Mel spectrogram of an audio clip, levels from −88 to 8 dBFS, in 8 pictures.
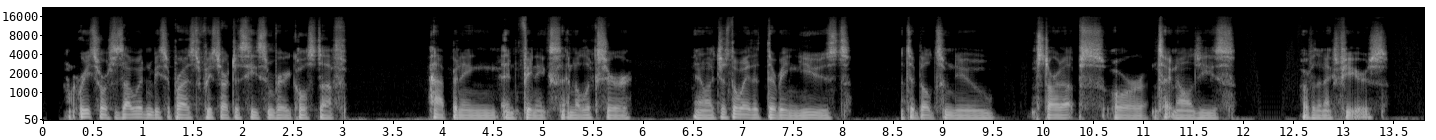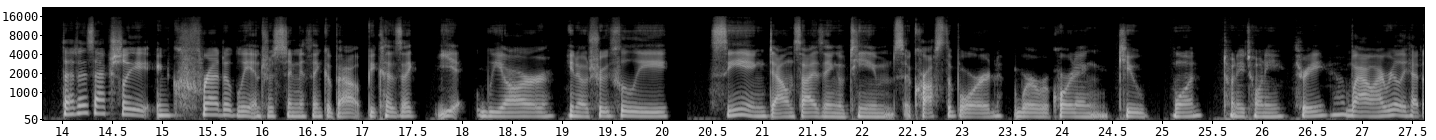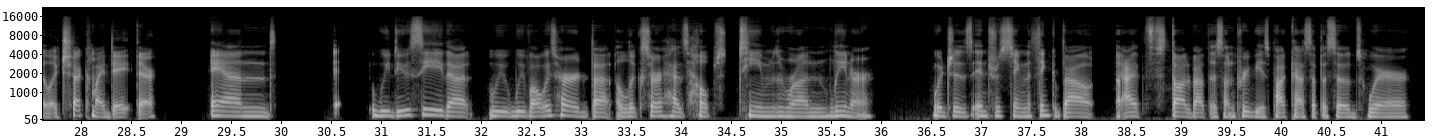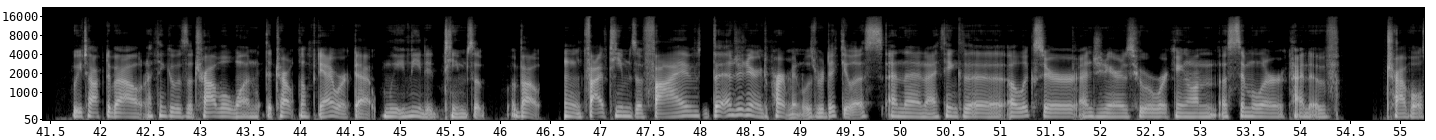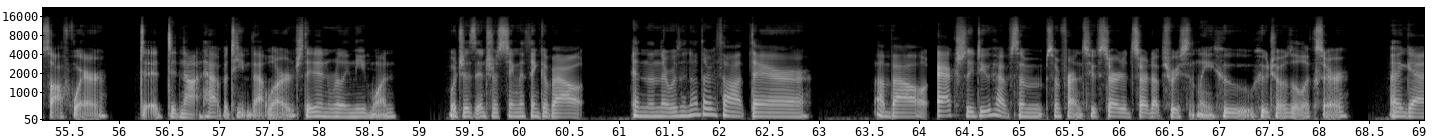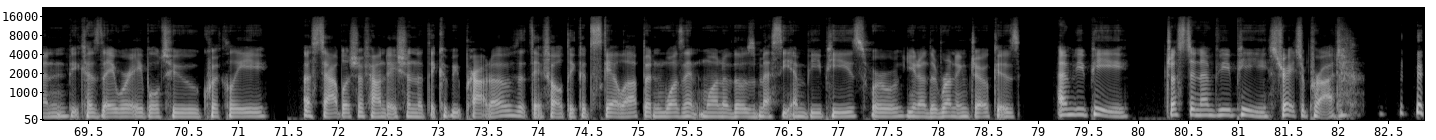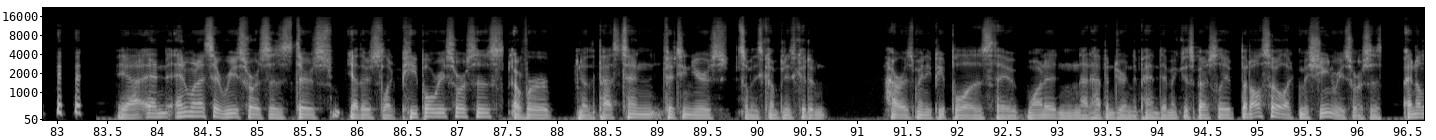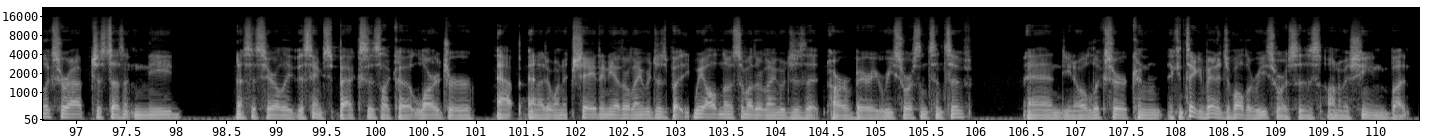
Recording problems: squashed, flat; somewhat

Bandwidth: 15.5 kHz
